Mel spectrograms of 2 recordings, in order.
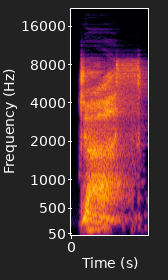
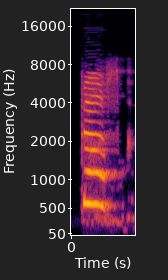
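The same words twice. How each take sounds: First: It is said in a deep, growly voice. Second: It is said in a tiny, squeaky voice. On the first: "Can you say it in a monster voice?" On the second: "Can you say it in a mouse voice?"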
